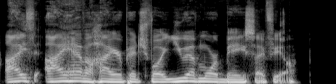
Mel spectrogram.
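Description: A man's voice: mid-range voice, no room sound. Man with dry, close-mic voice. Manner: short, quick, agreeable interjections. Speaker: podcast co-host. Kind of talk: casual chat. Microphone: close studio mic.

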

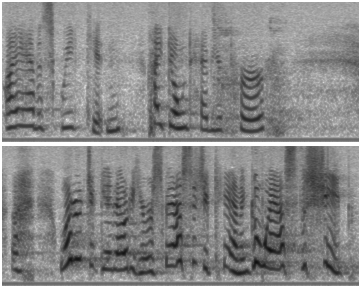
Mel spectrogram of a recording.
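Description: Woman doing a squeaky, nervous little mouse. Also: animated, racing, hardly any pauses, in a large hall, poor audio.

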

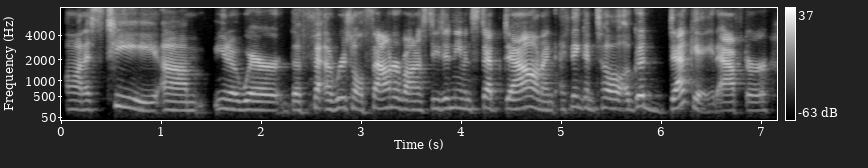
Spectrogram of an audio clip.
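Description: Woman, Lithuanian first language; founder answering interview questions, unhurried and rambling, lots of filler words. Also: mid-range voice, bright, forceful tone. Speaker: company founder and CEO.

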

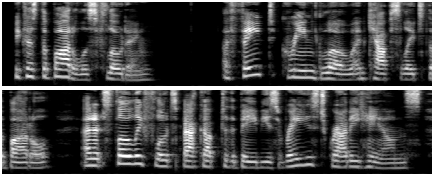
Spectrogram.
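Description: A woman's voice: fairly low pitch, no echo, clean studio sound. A woman reading scripted fiction as an audiobook narrator.

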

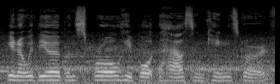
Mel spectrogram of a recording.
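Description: An Australian woman from Sydney, speaking in a casual, thoughtful interview and pausing often with ums and restarts. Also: lowish voice, flat delivery, noisy background. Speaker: podcast host being interviewed.

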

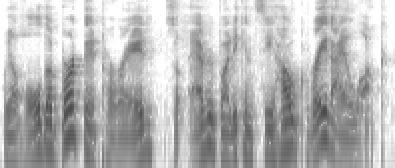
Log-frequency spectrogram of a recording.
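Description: A man's voice: medium pitch, animated, normal speed, gravelly. Man doing a boastful monster emperor. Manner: boastful, showy, then sheepish. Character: vain, attention-hungry male monster emperor.

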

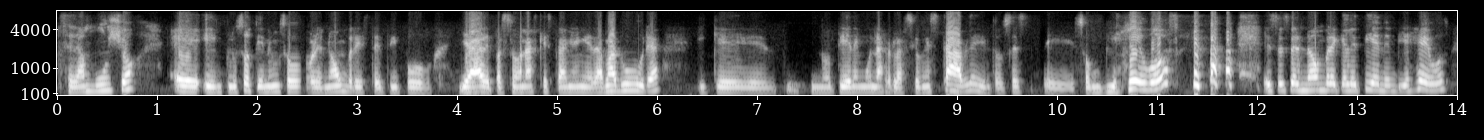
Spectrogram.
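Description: A woman's voice: fairly low pitch, a little mellow, no echo. A woman from the Dominican Republic with a Dominican accent, co-hosting a radio show and speaking earnestly, with frequent hesitations. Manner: earnest, halting, many "eh" fillers. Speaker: radio co-host. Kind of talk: reflective radio talk.

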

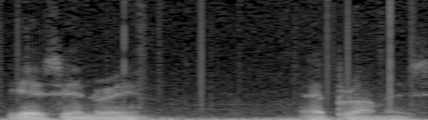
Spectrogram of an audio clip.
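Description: Low-voiced older American college dean. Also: male voice, little pitch movement, measured pace, loud music behind the voice. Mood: solemn, caring. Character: graying college dean, kindly protective old family friend. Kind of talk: old-time radio drama acting. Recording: noisy vintage radio recording.

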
